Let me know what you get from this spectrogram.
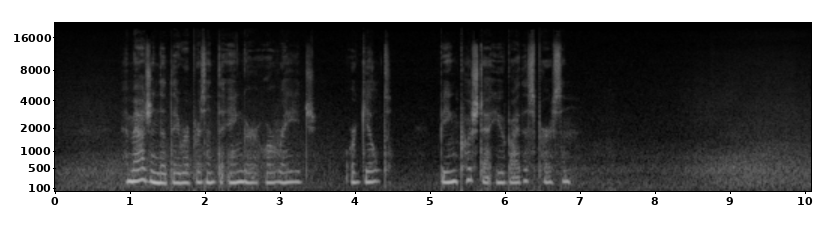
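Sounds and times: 
ocean surf roaring: 0:00.0 - 0:04.7, 0:07.0 - 0:10.0
speech: 0:00.9 - 0:04.5, 0:05.2 - 0:07.0.

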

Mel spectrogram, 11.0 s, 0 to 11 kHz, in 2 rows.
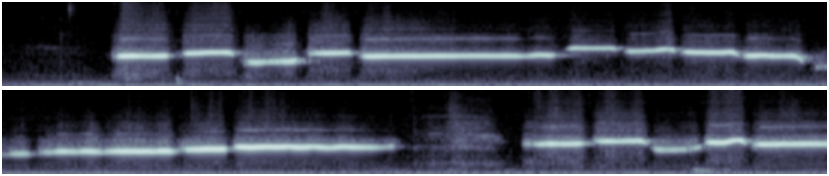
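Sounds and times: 
person whistling a TV series theme tune: 0:00.8 - 0:08.2, 0:09.0 - 0:11.0.

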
